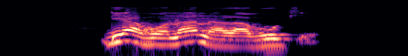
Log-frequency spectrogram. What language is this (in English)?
Taita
